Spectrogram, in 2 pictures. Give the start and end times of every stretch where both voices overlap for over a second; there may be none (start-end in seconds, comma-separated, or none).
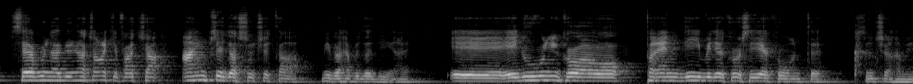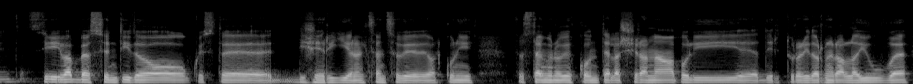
none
